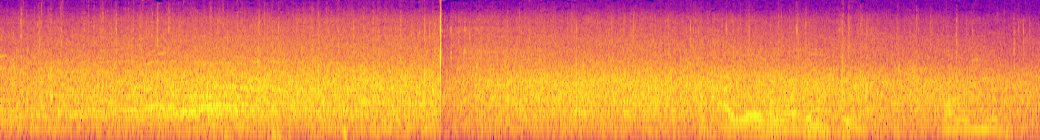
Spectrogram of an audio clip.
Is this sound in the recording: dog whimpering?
no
